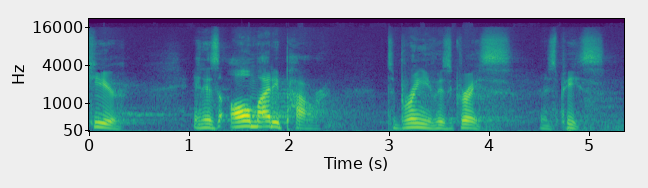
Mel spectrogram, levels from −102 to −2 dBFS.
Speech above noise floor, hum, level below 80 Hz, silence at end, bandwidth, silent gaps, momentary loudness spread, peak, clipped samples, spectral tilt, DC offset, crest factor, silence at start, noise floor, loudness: 33 dB; none; -56 dBFS; 0.2 s; 16 kHz; none; 24 LU; 0 dBFS; under 0.1%; -5 dB/octave; under 0.1%; 20 dB; 0 s; -52 dBFS; -19 LUFS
